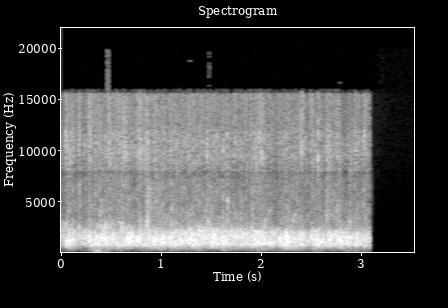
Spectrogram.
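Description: An audience applauds to welcome a lecturer at an evening lecture. The clapping is dense, steady and loud throughout, then stops abruptly.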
